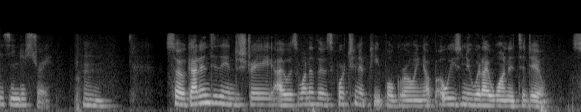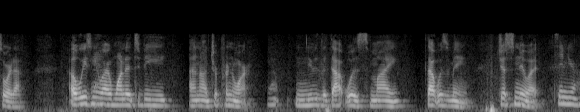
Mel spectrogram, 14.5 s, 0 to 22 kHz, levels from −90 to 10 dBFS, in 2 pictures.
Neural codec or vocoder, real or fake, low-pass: none; real; 7.2 kHz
